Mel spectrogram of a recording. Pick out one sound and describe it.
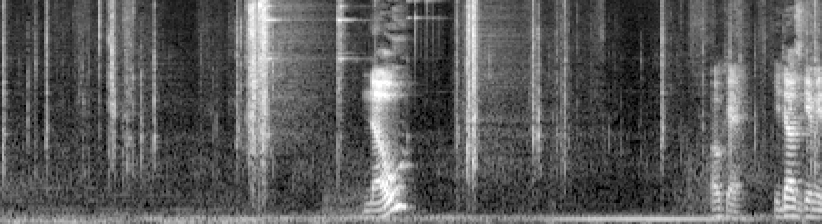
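Metal parts of a pistol click and clatter as it is handled.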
